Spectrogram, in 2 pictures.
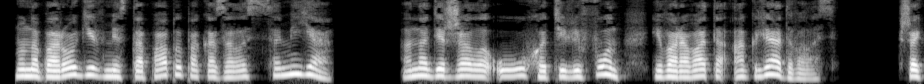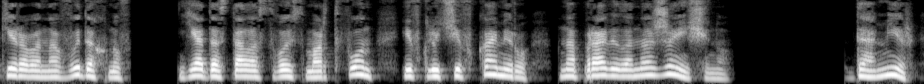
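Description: A woman's voice: on the low side, brisk, darkish tone, dry recording. Woman reading an audiobook, dry close sound. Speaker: audiobook narrator. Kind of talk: first-person scripted narration.

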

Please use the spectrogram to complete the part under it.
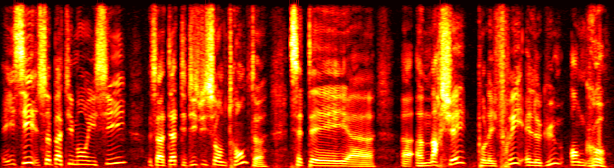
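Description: A local guide leads a walking tour outdoors on a city street, explaining the sights. His dark voice is a little high and very animated, and he speaks haltingly, searching for French words amid many fillers.

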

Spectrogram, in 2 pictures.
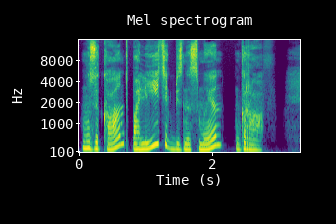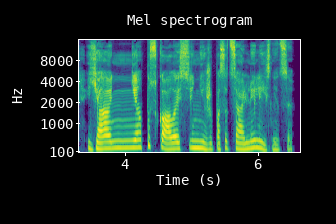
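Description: A woman's voice: medium pitch, unhurried, darkish tone, no echo, clean studio sound, lightly acted. A woman voicing a flamboyant, much-married society aunt who chatters dramatically in an audiobook. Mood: gushing.

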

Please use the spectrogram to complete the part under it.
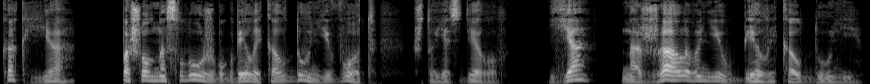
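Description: A man voicing a gentle, sorrowful male faun who sobs out his guilt in a storybook reading. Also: fairly low pitch, sing-song, takes it slowly, no echo, clean studio sound, heavily acted. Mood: sobbing. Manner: sobbing, mournful.

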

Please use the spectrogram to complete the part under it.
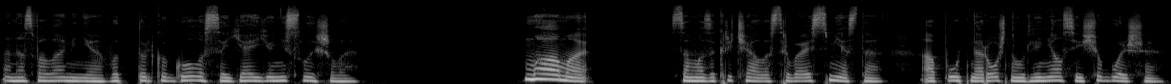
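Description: A woman reads a first-person story aloud in a low, mellow voice, recorded close and dry. Her delivery is emotional, sinking into hushed whispers and rising into anguished cries. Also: steady tone, normal speed, hardly any pauses, no echo. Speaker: audiobook narrator. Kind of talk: first-person dramatic audiobook reading.

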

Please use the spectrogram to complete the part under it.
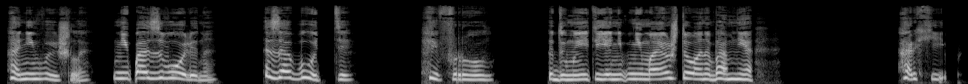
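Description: A woman's voice: a little high, darkish tone, dry recording, studio quality, close to an everyday voice. A woman voicing a proud noblewoman teacher who speaks in a clipped, defensive way. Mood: anguished.

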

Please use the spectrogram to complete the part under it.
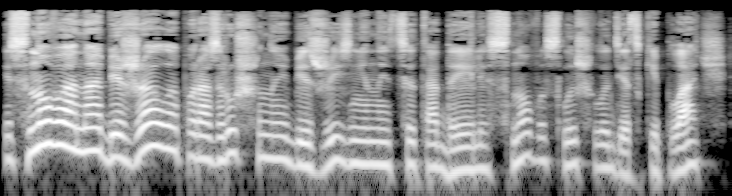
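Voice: medium pitch, expressive, moderate pace, no echo. A narrator giving a dramatic, varied audiobook reading, recorded close to the mic. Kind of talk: audiobook reading of a dark fantasy novel.

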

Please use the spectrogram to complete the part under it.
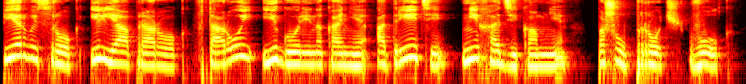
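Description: A man's voice: a little high, lively intonation, a little mellow. Woman putting on a drunken weepy soldier. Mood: mumbling. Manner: slurred, slow mumbling. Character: drunken weepy male soldier, befuddled and belligerent.

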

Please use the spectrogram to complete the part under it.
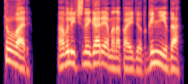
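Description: A man's voice: medium pitch, lively intonation, normal speed, a bit bright, no echo, studio quality, lightly acted. A man reading an audiobook and voicing a fierce, bitter teenage girl who swears harshly.

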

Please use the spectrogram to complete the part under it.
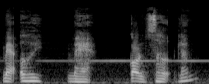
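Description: A man's voice: fairly high pitch, unhurried, a little hiss or hum, voice pushed up, natural voice. A man voicing a frightened young village boy who pleads and cries out in panic, in a spoken horror story. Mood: pleading.

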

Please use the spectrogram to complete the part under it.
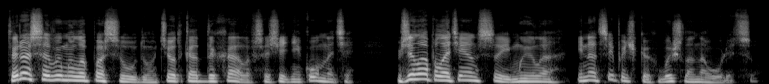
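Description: A man's voice: on the high side, big pitch swings, a little fast, dry recording. Male audiobook narrator, dry studio sound. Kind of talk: scripted narration.

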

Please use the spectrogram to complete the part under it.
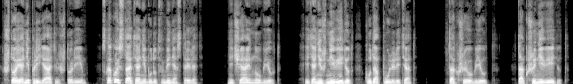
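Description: A man's voice: on the low side, animated, moderate pace, no room sound. A stubborn old peasant widow, nosy and scolding, with a folksy way of talking, played by a man narrating a novel. Her voice rises and falls a lot. It sits close and dry on the mic.

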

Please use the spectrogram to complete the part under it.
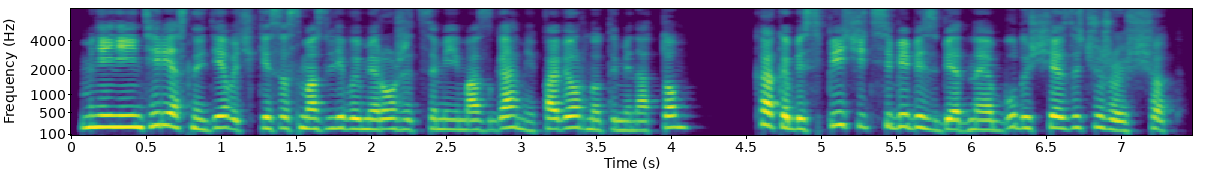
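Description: A woman's voice: mid-range voice, fast, close to an everyday voice. A woman voicing Zhenya, a blunt, angry adult man who argues defensively.

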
